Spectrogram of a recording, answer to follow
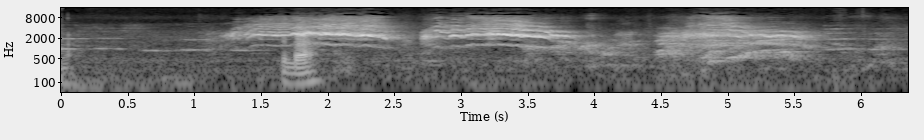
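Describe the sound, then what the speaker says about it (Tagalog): Cats fighting nearby during an oil change: loud yowls and caterwauling in three drawn-out rising and falling bursts, with a brief voice heard once. "Nag-aaway na pusa."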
